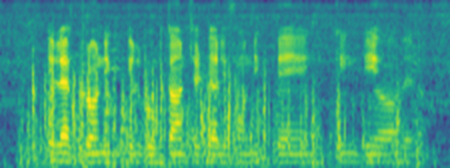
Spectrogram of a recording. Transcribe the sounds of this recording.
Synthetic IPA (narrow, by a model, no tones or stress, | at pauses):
ɪlɛːk̚ʈɾoːnɪkbɪlbʊkt̪aːnt͡ʃeʈeːliːpʰoːnɪkbɛ̃ːŋkɪŋɡbʱiːɦoːʋeːɖaː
